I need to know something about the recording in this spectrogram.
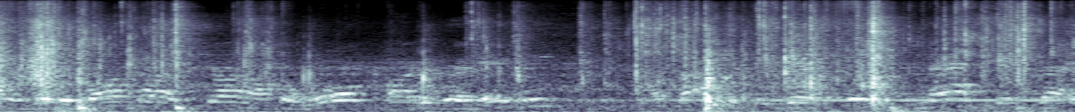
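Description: Cardboard boxes and foil packs rustle and knock as they are handled.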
